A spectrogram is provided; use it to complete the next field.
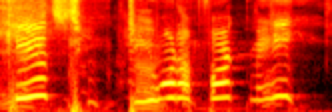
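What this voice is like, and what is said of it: High squeaky Elmo puppet voice. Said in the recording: “being in Elmo voice”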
